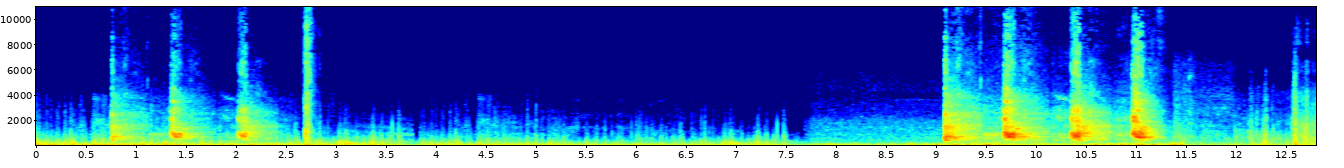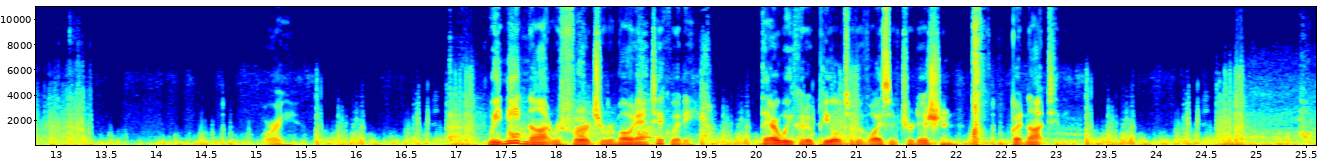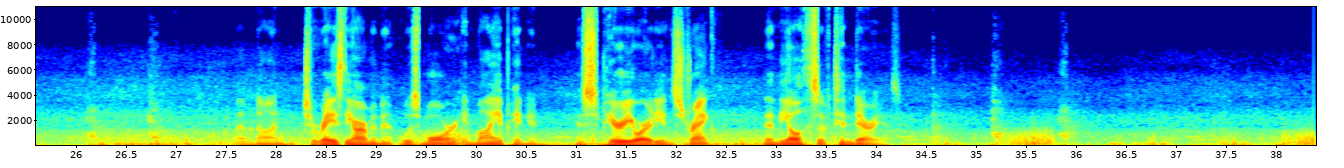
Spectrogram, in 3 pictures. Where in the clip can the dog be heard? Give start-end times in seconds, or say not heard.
0.8-2.5, 9.1-11.3, 16.9-19.6, 24.9-27.1, 34.5-36.2.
